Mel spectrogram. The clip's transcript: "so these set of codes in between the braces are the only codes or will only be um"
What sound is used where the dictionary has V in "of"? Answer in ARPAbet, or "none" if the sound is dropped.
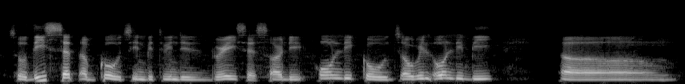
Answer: P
